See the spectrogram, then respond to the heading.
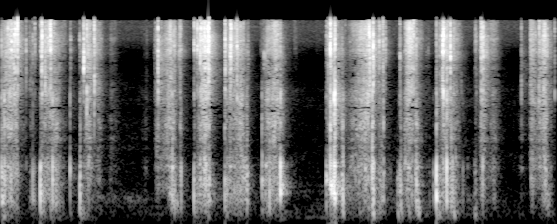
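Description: Fingertips twist the white plastic screw lid of a small, hollow red plastic tub back and forth. They make a series of short, dry clicking scrapes with a bright, papery edge and almost no low end, separated by brief pauses.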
